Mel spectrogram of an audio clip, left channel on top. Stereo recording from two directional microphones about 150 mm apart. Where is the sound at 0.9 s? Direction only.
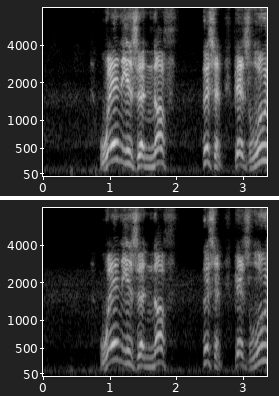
50° left (ahead or behind).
